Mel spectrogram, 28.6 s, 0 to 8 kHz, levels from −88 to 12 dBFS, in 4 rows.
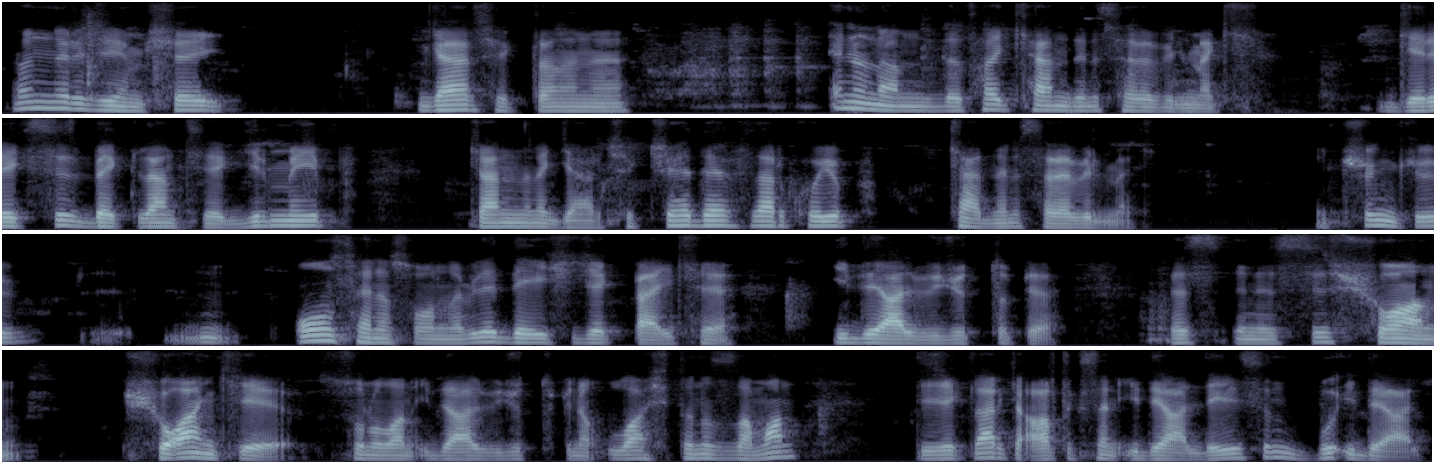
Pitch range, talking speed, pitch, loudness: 95-125 Hz, 105 wpm, 110 Hz, -28 LUFS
